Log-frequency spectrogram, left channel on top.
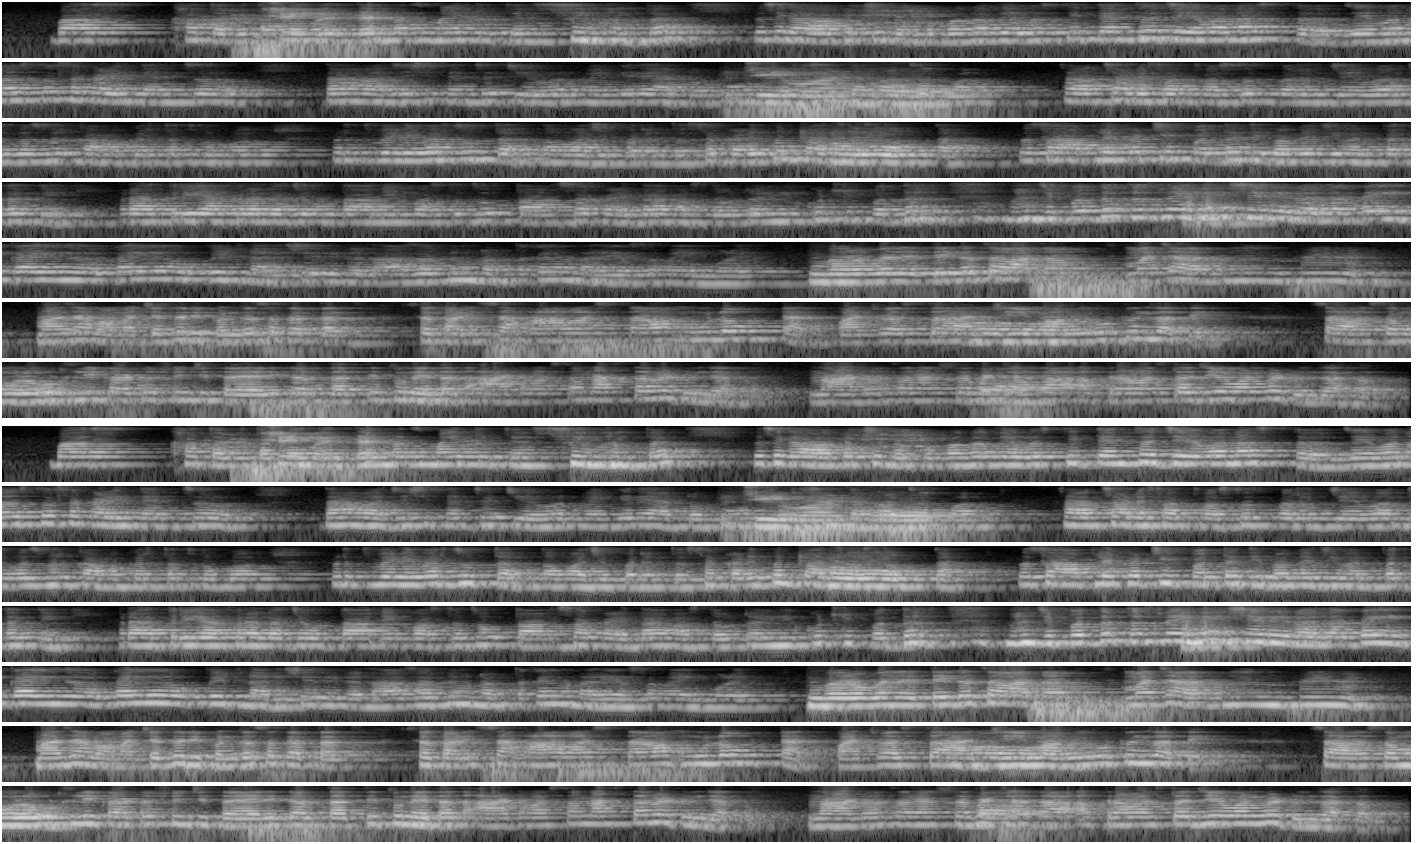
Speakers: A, on the right; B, on the right.
A: बास खाता बिता
B: श्रीमंत
A: काय तें त्यांनाच माहिती. तसे म्हणता, तसे गावाकडचे लोक बघा व्यवस् तीत त्यांचं जेवण असतं, जेवण असतं सकाळी, त्यांचं. दहा वाजेशी त्यांचं जेवण वगैरे आटोपून,
B: जीवन
A: परत संध्याकाळचं
B: हो
A: पण. सात साडेसात वाजताच परत जेवण, दिवसभर कामं करतात लोकं, परत वेळेवर झोपतात, नऊ वाजे पर्यंत, सकाळी पण पाच
B: हो
A: वाजता उठता, तसं आपल्याकडची पद्धती बघा, जीवन पद्धती रात्री अकराला जेवता आणि एक वाजता झोपता अन सकाळी दहा वाजता उठ, ही कुठली पद्धत?, म्हणजे पद्धतच नही
B: हो.
A: ना शरीराला, कही कही काही भेटणारे शरीराला, आजार नही होणार तर काय होणार? या सवईंमुळे.
B: बरोबर ये ते कस, आता माझा,
A: हम्म
B: हम्. माझ्या मामाच्या घरी पण कसं करतात, सकाळी सहा वाजता मुलं उट तात, पाच वाजता आज्जी
A: हो हो
B: मामी उठून जाते, सहा वाजता मुलं
A: हो
B: उठली का ट्युशनची तयारी करतात, तिथून येतात, आठ वाजता नाश्ता भेटून जातो. ता भेटला
A: मग
B: का अकरा वाजता जेवण भेटून जात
